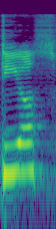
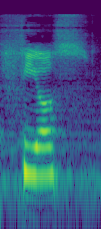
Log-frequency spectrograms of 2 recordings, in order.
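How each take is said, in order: First: The word begins with a hard d sound. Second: The word begins with a soft th sound. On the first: This is the ancient pronunciation. "ancient Greek ... pronounced b and d" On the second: This is the modern pronunciation. "the delta becomes a th sound"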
